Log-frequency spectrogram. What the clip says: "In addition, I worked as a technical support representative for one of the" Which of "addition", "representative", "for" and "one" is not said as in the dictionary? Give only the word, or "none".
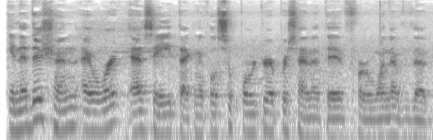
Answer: representative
